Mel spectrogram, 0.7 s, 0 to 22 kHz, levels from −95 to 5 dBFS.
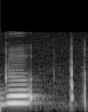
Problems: none marked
